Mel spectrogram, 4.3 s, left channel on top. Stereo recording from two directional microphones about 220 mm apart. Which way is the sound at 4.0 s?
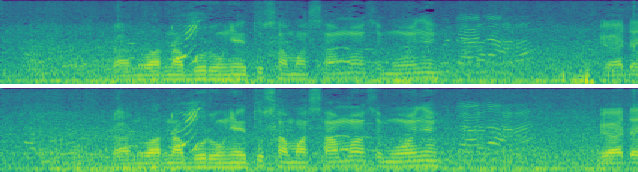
10° left (ahead or behind).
